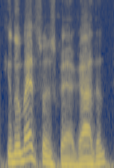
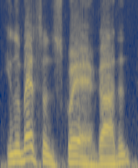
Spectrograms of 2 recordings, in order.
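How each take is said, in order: The two takes are said the same way.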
